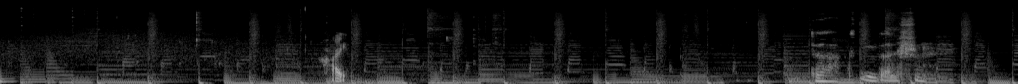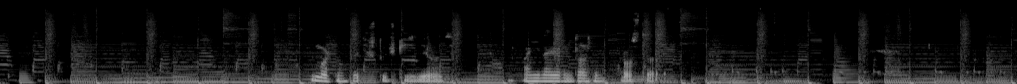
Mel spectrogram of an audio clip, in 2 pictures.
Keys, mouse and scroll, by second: 7.3 click, 7.9 click, 9.6 alt+h, 10.2-10.8 middle drag, 10.8-11.6 scroll down 2, 11.6-12.3 middle drag, 12.3 click, 12.6 shift+middle click, 13.6 click, 13.9 shift+middle drag, 14.1-17.2 scroll up 1, 19.8-20.3 middle drag.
